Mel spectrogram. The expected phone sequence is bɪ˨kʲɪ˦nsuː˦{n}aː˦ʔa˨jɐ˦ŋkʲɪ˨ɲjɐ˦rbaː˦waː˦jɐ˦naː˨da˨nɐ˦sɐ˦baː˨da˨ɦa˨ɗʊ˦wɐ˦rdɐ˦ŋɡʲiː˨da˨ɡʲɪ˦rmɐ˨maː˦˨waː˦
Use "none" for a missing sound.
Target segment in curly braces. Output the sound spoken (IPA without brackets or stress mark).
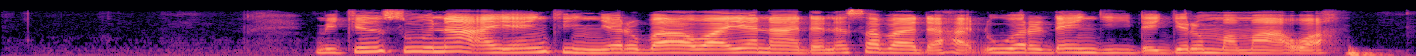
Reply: n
